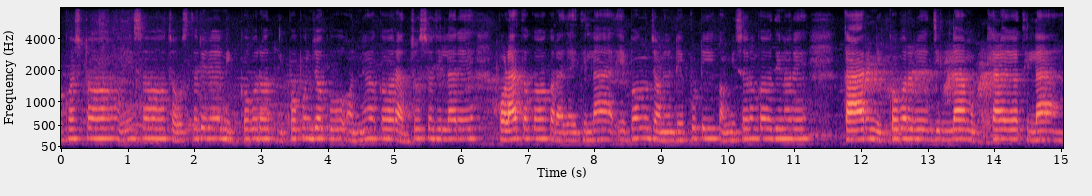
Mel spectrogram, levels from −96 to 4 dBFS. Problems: constant background noise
